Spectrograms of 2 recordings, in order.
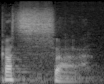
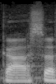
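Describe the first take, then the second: First: The second vowel is held longer than the first. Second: The first vowel is held longer than the second. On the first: This is the Seri way of saying it. The speaker calls it right. "se pronuncia casa, ... se alarga la parte que viene después" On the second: This is the Spanish way of saying it. The speaker calls it wrong. "no se pronuncia casa"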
